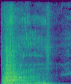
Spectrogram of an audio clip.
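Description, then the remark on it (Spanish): A voice imitates rumbling thunder with a single low, throaty roar that holds loud for about a second, then trails off into a quiet rumble. “¿Sabe cuando tú escuchas aquí los truenos? ¿Sabe los truenos?”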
